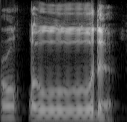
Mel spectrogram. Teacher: কলকলা করতে হবে দালে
